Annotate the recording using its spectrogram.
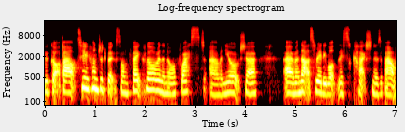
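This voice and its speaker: An ordinary speaking voice, fairly even in intonation, at a moderate pace. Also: woman. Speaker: library creative producer. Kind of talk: casual talk to camera.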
